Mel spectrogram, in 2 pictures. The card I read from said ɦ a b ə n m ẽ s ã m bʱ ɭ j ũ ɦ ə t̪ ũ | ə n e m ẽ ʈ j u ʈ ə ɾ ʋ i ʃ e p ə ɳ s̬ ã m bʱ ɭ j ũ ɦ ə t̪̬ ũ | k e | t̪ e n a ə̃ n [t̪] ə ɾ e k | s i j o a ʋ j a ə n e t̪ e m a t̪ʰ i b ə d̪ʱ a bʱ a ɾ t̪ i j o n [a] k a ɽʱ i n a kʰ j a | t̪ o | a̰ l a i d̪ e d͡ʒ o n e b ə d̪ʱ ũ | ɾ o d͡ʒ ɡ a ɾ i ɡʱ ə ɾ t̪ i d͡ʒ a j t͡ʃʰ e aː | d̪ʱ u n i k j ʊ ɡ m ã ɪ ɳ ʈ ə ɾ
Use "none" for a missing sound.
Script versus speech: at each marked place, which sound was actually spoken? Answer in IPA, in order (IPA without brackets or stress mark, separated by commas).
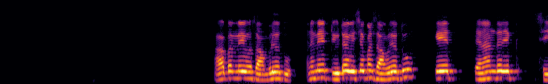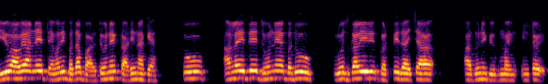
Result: d̪, e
